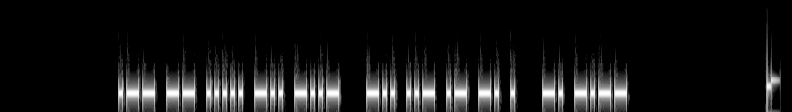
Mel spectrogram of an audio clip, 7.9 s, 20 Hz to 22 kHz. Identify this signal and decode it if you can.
Morse code, heard as a keyed tone, about 32 wpm, 700 Hz. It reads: WM5DX DUANE NY
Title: K1USN SST QSO Practice - 30wpm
